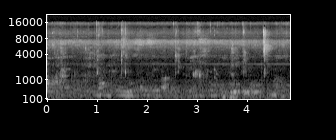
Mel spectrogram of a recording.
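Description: A person chewing food, faint and quiet, with small scattered clicks and one sharper click about four seconds in.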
